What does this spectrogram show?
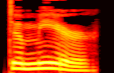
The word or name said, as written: dhameer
